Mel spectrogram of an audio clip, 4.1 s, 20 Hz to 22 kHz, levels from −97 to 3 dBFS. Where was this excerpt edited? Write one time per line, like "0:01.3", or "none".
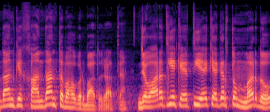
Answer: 0:01.8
